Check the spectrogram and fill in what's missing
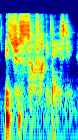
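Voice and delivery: breathy savoring whisper, barely voiced. Real, not acted. Host relishing dessert to viewers, whispered. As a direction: whisper it like a guilty pleasure.

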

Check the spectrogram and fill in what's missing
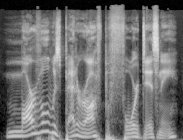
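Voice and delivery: each word of "Marvel was better off before Disney" given weight, slow; slow emphatic verdict. Real, not acted. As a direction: lean on it slowly as a firm verdict.

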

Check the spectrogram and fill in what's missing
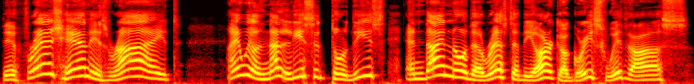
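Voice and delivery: firm wife backing the hen; Maria the raven wife. A narrator's reading. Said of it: "chimed in Rico's wife, Maria".

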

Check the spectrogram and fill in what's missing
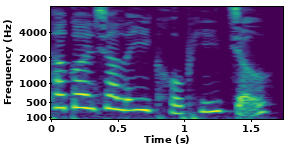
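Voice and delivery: ordinary delivery

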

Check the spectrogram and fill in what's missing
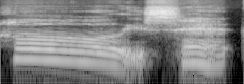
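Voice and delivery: slow, drawn-out stunned gasp of words; stunned holy shit. Retold or imitated. Reacting to MJ's video, slow stunned disbelief. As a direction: let it hang in disbelief.

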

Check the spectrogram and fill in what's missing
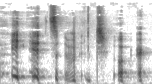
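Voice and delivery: high, slow words squeezed through a laugh. Real, not acted. Podcaster joking to co-host about an immature character, laughing. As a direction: giggle out the verdict.

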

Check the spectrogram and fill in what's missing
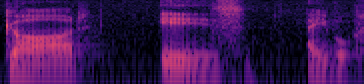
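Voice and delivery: "God", "is", "able" each set apart by pauses; slow, hushed word-by-word emphasis. Shown as a demonstration. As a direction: drop the voice and space out every word. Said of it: "I just want that to go deep down".

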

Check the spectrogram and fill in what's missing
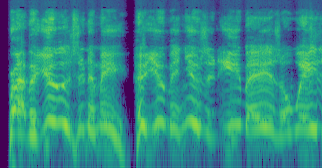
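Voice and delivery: high barking drill instructor; drill sergeant. Acted. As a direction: bark orders at a recruit. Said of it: "I'll be the drill sergeant".

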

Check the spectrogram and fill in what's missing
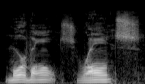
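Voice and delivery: Morvant's Rants said slowly in French style, the T silent, the a open. Shown as a demonstration. Testing his segment title in French, drawn out slowly. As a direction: try Morvant's Rants the French way and let it fall flat. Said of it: "No, that doesn't work".

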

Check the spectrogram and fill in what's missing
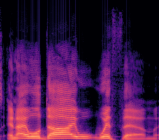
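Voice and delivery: high, loud, grand pronouncement; solemn Aragorn line. Retold or imitated. Retelling the movie, he booms Aragorn's vow. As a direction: ham up a noble hero's vow. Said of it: "Aragorn in English just goes".

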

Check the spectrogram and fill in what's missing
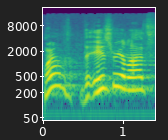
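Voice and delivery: normal talking voice

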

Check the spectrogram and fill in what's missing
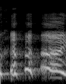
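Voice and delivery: high, light burst of giggles; playful laugh. Acted. Krishna enjoys bouncing the serpent, high laughing. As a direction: giggle in delight. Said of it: "He was laughing".

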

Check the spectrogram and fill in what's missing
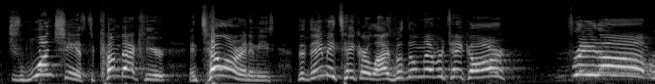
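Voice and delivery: rousing battle speech. Retold or imitated. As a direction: rise to a roaring cry of freedom. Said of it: "otherwise I'd try to give it to you".

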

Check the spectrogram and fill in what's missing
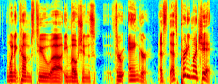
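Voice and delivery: ordinary talk, nothing marked

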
